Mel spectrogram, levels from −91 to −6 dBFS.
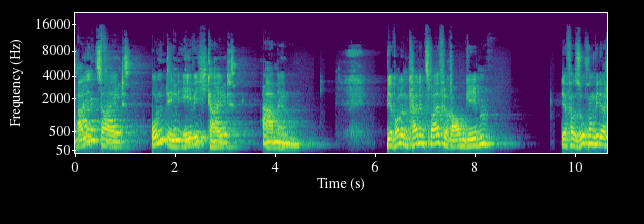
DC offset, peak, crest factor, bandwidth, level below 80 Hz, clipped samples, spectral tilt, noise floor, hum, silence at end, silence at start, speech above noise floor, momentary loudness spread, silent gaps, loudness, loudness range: under 0.1%; 0 dBFS; 14 dB; 13.5 kHz; -58 dBFS; under 0.1%; -5.5 dB/octave; -64 dBFS; none; 0 s; 0 s; 52 dB; 12 LU; 9.37-9.49 s; -13 LUFS; 3 LU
